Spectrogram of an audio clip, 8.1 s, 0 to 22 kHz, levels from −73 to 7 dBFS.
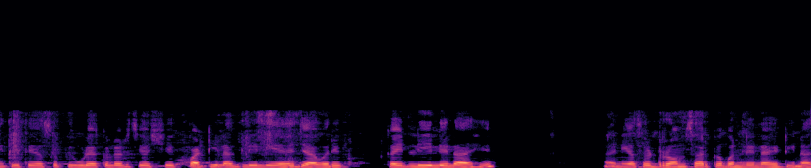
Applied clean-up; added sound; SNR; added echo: none; none; none; none.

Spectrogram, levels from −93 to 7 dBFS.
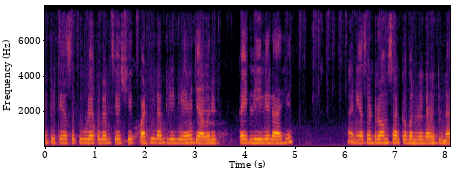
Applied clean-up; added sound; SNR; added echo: neural separator model SepFormer DNS4.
